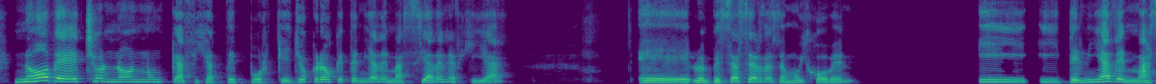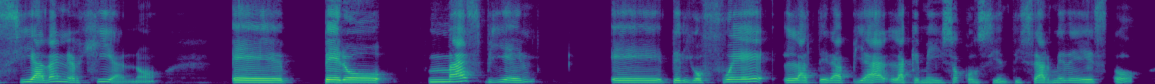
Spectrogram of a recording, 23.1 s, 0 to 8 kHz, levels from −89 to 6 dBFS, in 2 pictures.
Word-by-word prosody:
No, 255 Hz, +10 st, +7 dB
de 275 Hz, -6 st, +6 dB
hecho, 270 Hz, +2 st, -1 dB
no, 230 Hz, 0 st, 0 dB
nunca, 225 Hz, -5 st, -4 dB
fíjate, 160 Hz, -3 st, -8 dB
porque 155 Hz, +1 st, -7 dB
yo 205 Hz, +3 st, -4 dB
creo 225 Hz, +1 st, +1 dB
que 215 Hz, -, -4 dB
tenía 190 Hz, +2 st, -3 dB
demasiada 170 Hz, 0 st, -3 dB
energía 170 Hz, -6 st, -7 dB, 1.3 s
Eh, 165 Hz, -4 st, +2 dB
lo 175 Hz, -, +1 dB
empecé 170 Hz, +2 st, -1 dB
a -, -, +7 dB
hacer 200 Hz, 0 st, +2 dB
desde 195 Hz, -4 st, -3 dB
muy 165 Hz, +3 st, -6 dB
joven. 150 Hz, -3 st, -6 dB, 1.2 s
Y 205 Hz, -2 st, -2 dB
y 195 Hz, -2 st, -5 dB
tenía 205 Hz, +7 st, +4 dB
demasiada 195 Hz, -, +2 dB
energía, 225 Hz, 0 st, -5 dB
¿no? -, -, -13 dB, 0.7 s
Eh, 180 Hz, -3 st, +5 dB, 0.3 s
pero 200 Hz, -2 st, +6 dB, 0.3 s
más 230 Hz, +7 st, +4 dB
bien, 205 Hz, +1 st, -2 dB, 0.7 s
eh, 170 Hz, -3 st, 0 dB
te 185 Hz, 0 st, +1 dB
digo, 170 Hz, -3 st, -1 dB
fue 220 Hz, +10 st, 0 dB
la 160 Hz, -2 st, 0 dB
terapia 170 Hz, +1 st, -1 dB
la 155 Hz, -1 st, -2 dB
que 160 Hz, -, -8 dB
me 155 Hz, 0 st, -8 dB
hizo 160 Hz, +6 st, -8 dB
concientizarme 155 Hz, +2 st, -6 dB
de 170 Hz, -5 st, -3 dB
esto, 145 Hz, 0 st, -7 dB
185 Hz, 115 wpm, -22 LUFS, 160-215 Hz, 1.3 s, No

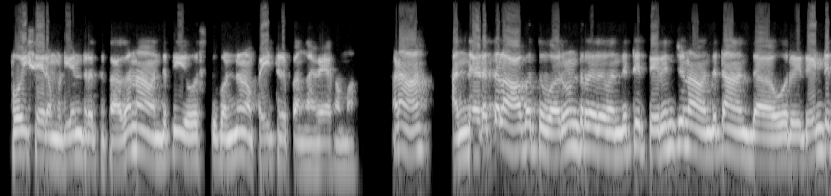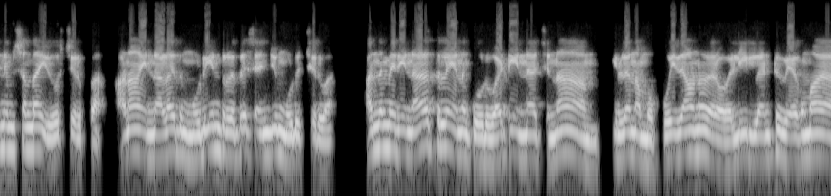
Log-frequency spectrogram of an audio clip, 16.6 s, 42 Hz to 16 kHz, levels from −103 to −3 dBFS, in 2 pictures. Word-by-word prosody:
போய் 155 Hz, -1 st, +3 dB
சேர 135 Hz, -2 st, +2 dB
முடியுன்றதுக்காக, 125 Hz, -3 st, -1 dB
நான் 160 Hz, -, +1 dB
வந்துட்டு 130 Hz, +4 st, -1 dB
யோசித்து 130 Hz, 0 st, -4 dB
கொண்டு 135 Hz, +4 st, +1 dB
நான் -, -, -4 dB
போயிட்டுருப்பேங்க, 115 Hz, -3 st, -1 dB
வேகமா. 105 Hz, 0 st, -6 dB, 0.4 s
ஆனா -, -, +1 dB, 0.5 s
அந்த 150 Hz, +2 st, +1 dB
இடத்தில 195 Hz, +6 st, +1 dB
ஆபத்து 180 Hz, +2 st, -1 dB
வரும்ன்றது 175 Hz, +2 st, +1 dB
வந்துட்டு, 155 Hz, +5 st, 0 dB
தெரிஞ்சு 185 Hz, +6 st, +1 dB
நான் 180 Hz, -, +1 dB
வந்துட்டு, 150 Hz, +3 st, 0 dB
அந்த 135 Hz, -2 st, 0 dB, 0.2 s
ஒரு 130 Hz, 0 st, -1 dB, 0.2 s
2 170 Hz, +5 st, +1 dB
நிமிஷம் 175 Hz, 0 st, -1 dB
தான் 175 Hz, -, +2 dB
யோசிச்சிருப்பேன். 130 Hz, 0 st, -3 dB, 0.2 s
ஆனா 155 Hz, -, +1 dB
என்னால 135 Hz, +3 st, +2 dB
இது 155 Hz, -, -2 dB
முடியுன்றத 155 Hz, +1 st, +1 dB
செஞ்சு 290 Hz, +2 st, +1 dB
முடிச்சுருவேன். 115 Hz, -, -3 dB, 0.3 s
அந்த 180 Hz, +1 st, +1 dB
மாரி 160 Hz, -3 st, +3 dB
நேரத்துல, 190 Hz, +1 st, +1 dB
எனக்கு 285 Hz, -2 st, -1 dB
ஒரு 125 Hz, -, -1 dB
வாட்டி 135 Hz, +5 st, +1 dB
என்னாச்சுன்னா, 145 Hz, -, 0 dB, 0.5 s
இல்ல 140 Hz, +3 st, +2 dB
நம்ம 120 Hz, -2 st, 0 dB
போய்தான, 150 Hz, +3 st, +2 dB
வேற -, -, +2 dB
வழி 125 Hz, +4 st, +2 dB
இல்லன்ட்டு, 135 Hz, +3 st, +1 dB
வேகமா 135 Hz, +3 st, +1 dB
145 Hz, 160 wpm, -22 LUFS, 130-170 Hz, 0.5 s, போய்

